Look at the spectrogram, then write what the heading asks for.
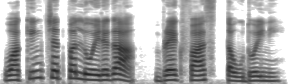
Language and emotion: Manipuri, neutral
